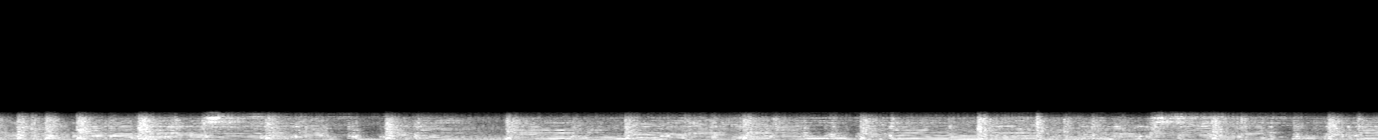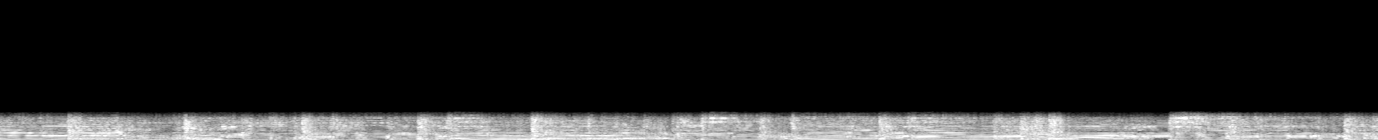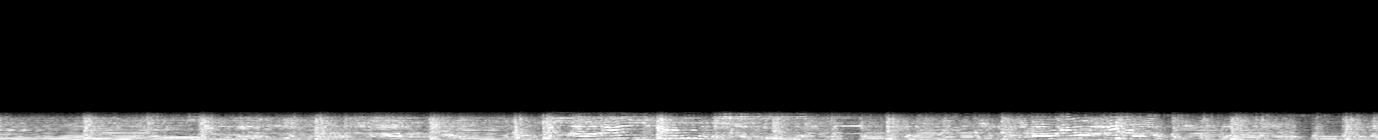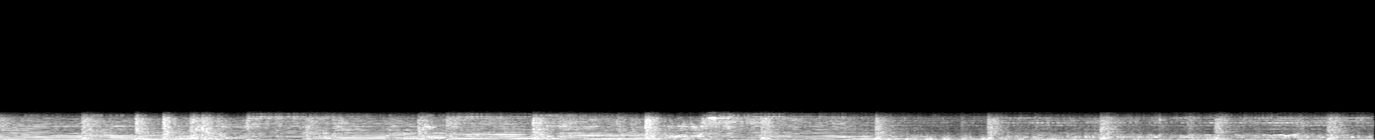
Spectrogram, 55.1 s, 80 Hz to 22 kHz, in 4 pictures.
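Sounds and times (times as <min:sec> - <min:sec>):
bass guitar: 0:00.0 - 0:55.0
drum kit: 0:00.0 - 0:55.0
electric guitar: 0:00.0 - 0:55.0.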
